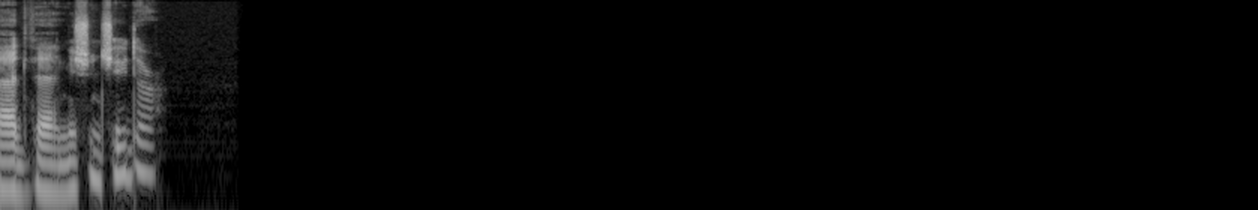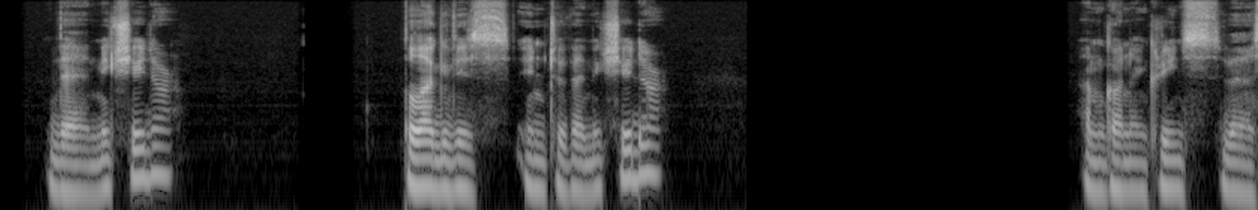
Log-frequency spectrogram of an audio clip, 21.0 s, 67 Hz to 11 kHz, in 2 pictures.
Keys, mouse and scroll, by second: 8.7 click, 14.0 scroll up 3, 15.7 click, 20.8 click.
